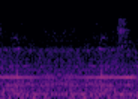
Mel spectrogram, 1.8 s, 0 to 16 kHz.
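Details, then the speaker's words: Intubated, paralyzed pediatric asthmatic patient, tachycardic at 130, SpO2 94% on 40% oxygen, sounds very tight with poor air movement, very few inspiratory and very quiet expiratory noises, no wheeze audible due to severe obstruction: silent chest. "say he sounds very tight there's really not a lot of good air movement here there is very few inspiratory noises and also very quiet expiratory noises"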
